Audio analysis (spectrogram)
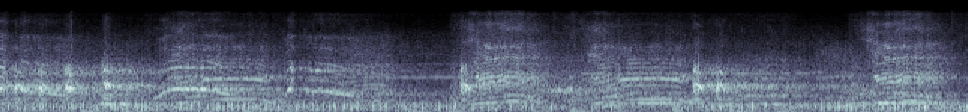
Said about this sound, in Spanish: El ruido que hacía la manada de bisontes y el polvo que levantaban hizo que Kinahuacán se acercara a ver lo que pasaba.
